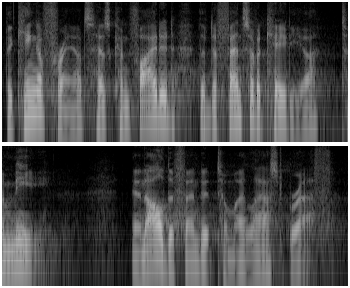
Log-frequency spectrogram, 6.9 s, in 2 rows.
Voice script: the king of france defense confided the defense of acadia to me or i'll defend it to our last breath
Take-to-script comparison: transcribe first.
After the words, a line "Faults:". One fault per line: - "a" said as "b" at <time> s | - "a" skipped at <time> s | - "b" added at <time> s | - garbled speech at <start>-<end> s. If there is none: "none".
the king of france has confided the defense of acadia to me and i'll defend it to my last breath
Faults:
- "defense" said as "has" at 0.9 s
- "or" said as "and" at 4.7 s
- "our" said as "my" at 5.7 s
